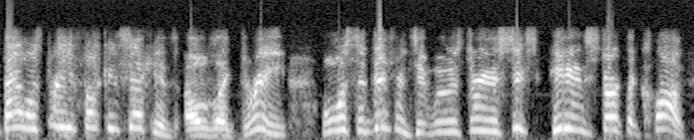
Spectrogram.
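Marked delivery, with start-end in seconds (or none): 0.0-1.3 very high imitated outrage; high-pitched indignant squawk; heated protest. Retelling her angry courtside argument. 1.8-5.1 high, incredulous comeback; worked-up retort, acted out; heated arguing. Acting out his heated comeback.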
